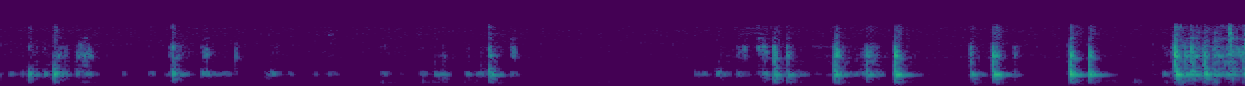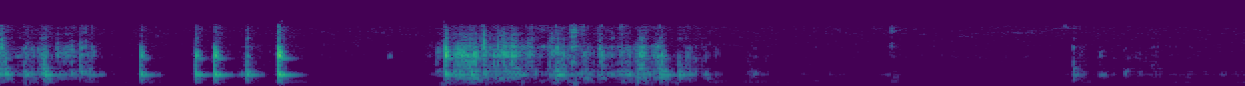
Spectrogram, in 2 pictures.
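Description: Female blue tit scrabbling and fluttering inside a wooden nest box: bursts of claws scratching and tapping on the wood, with a denser flurry about six seconds in.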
